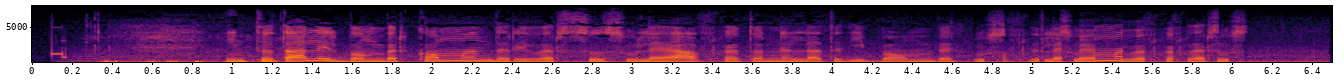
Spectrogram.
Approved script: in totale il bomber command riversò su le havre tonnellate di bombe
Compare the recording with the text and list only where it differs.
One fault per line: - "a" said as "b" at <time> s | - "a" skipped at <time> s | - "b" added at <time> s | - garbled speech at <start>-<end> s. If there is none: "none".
- garbled speech at 4.7-6.1 s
